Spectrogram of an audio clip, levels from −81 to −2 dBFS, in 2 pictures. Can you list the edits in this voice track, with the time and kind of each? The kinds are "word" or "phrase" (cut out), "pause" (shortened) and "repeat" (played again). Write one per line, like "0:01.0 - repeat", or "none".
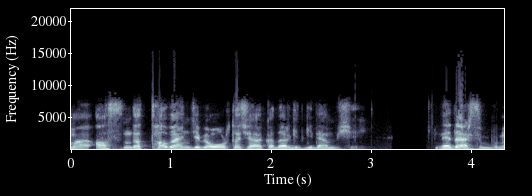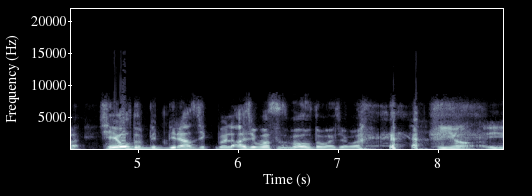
0:03.2 - pause
0:04.5 - pause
